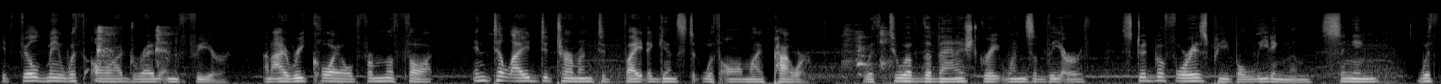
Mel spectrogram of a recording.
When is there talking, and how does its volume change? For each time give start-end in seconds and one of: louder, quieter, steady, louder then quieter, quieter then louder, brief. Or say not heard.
0.0-14.3 steady.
